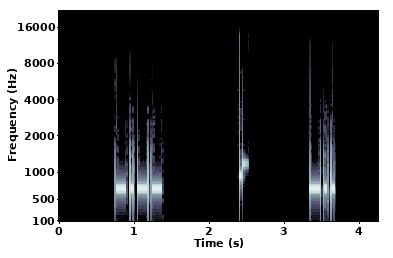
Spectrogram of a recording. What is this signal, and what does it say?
Morse code, heard as a keyed tone, about 25 wpm, 700 Hz. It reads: Y D
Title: Single Letters 25wpm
